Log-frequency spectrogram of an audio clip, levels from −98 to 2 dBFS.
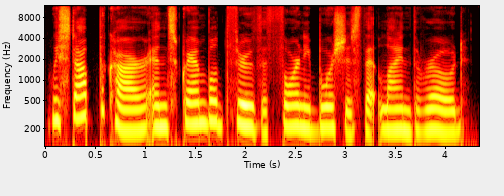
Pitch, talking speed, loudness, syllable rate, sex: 205 Hz, 195 wpm, -18 LUFS, 4.6 syllables/s, female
